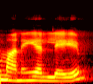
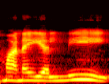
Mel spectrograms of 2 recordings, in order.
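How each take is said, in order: First: The word ends with a -lle sound. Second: The word ends with a clear -lli sound. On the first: This is how it is said in everyday speech. "பேச்சு வழக்குல மனையல்லே" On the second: This is the full standard form. "மனையல்லி அப்படின்றதான்"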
